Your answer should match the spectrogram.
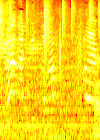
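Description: A young child's high voice calling out in short rising cries, three times, over steady background music.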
